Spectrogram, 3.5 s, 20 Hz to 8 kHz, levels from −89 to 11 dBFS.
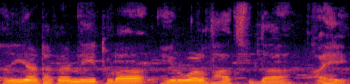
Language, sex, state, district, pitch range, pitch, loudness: Marathi, male, Maharashtra, Washim, 140-145 Hz, 145 Hz, -17 LUFS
